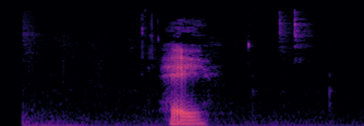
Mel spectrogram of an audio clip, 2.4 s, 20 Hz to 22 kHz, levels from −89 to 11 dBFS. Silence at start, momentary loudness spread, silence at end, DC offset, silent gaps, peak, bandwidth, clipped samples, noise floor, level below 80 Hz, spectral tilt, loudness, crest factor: 1.1 s; 25 LU; 0.45 s; under 0.1%; none; -12 dBFS; 16.5 kHz; under 0.1%; -67 dBFS; -68 dBFS; -4.5 dB/octave; -33 LUFS; 28 dB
